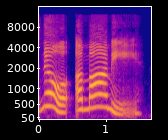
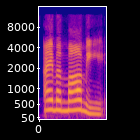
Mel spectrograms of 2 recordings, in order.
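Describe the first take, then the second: First: Much higher, slower and louder, stretching mommy; hammed-up high insistent no, a mommy; insistent mock mommy. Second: Higher, lightly sing-song mock of her; a touch of a cutesy woman voice; mock cutesy mommy. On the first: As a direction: correct him with exaggerated insistence. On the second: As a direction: play her coy and sweet, slightly up in pitch. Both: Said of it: "she goes".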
